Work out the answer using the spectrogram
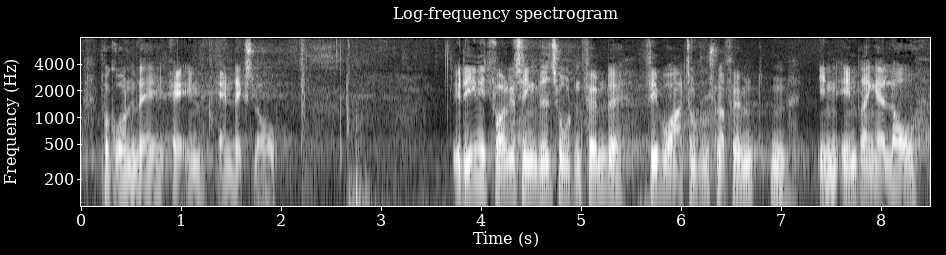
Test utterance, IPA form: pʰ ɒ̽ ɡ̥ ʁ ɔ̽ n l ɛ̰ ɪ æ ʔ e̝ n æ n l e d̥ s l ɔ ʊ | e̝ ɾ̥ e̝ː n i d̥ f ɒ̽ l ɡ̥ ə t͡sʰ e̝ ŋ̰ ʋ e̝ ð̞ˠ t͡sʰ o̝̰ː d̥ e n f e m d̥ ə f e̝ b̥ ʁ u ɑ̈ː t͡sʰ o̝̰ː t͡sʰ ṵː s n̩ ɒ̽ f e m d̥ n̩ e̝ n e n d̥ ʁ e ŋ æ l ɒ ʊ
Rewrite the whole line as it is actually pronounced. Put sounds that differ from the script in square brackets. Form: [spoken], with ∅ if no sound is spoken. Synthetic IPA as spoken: pʰ ɒ̽ ɡ̥ ʁ ɔ̽ n l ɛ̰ ɪ æ ʔ e̝ n æ n l e [ɡ̥] s l [ɒ] ʊ | e̝ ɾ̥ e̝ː n i d̥ f ɒ̽ l ɡ̥ ə t͡sʰ e̝ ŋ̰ ʋ e̝ ð̞ˠ t͡sʰ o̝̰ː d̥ e n f e m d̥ ə f e̝ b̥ ʁ u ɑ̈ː t͡sʰ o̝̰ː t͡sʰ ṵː s n̩ ɒ̽ f e m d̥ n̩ e̝ n e n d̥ ʁ e ŋ æ l ɒ ʊ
